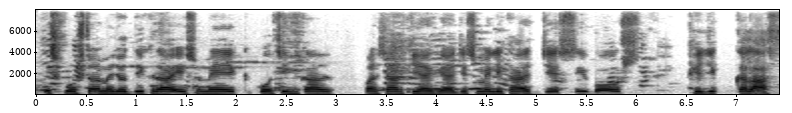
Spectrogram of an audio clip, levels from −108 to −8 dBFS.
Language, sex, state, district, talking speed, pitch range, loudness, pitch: Hindi, male, Bihar, Jamui, 185 wpm, 160-185 Hz, -14 LUFS, 175 Hz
